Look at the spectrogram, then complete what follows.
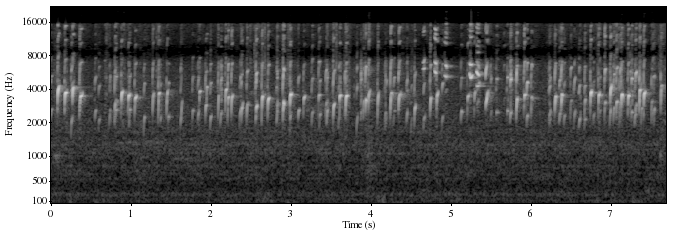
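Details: European goldfinches in group song used to stimulate males into singing nonstop, with mating calls: bright, tinkling twitters and short chirps in quick bursts, some liquid trilled phrases, overlapping birds, faint room hum.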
